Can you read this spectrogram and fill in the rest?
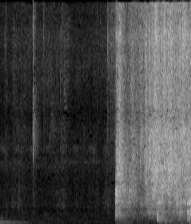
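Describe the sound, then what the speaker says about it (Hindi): Water bursts from a bathroom shower pipe fed through a CPVC line with a one-inch fitting, shooting a strong pressurised gush that starts abruptly after a quiet stretch and stays loud and steady to the end. "ये देखिए कितना आगे तक जा रहा पानी"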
